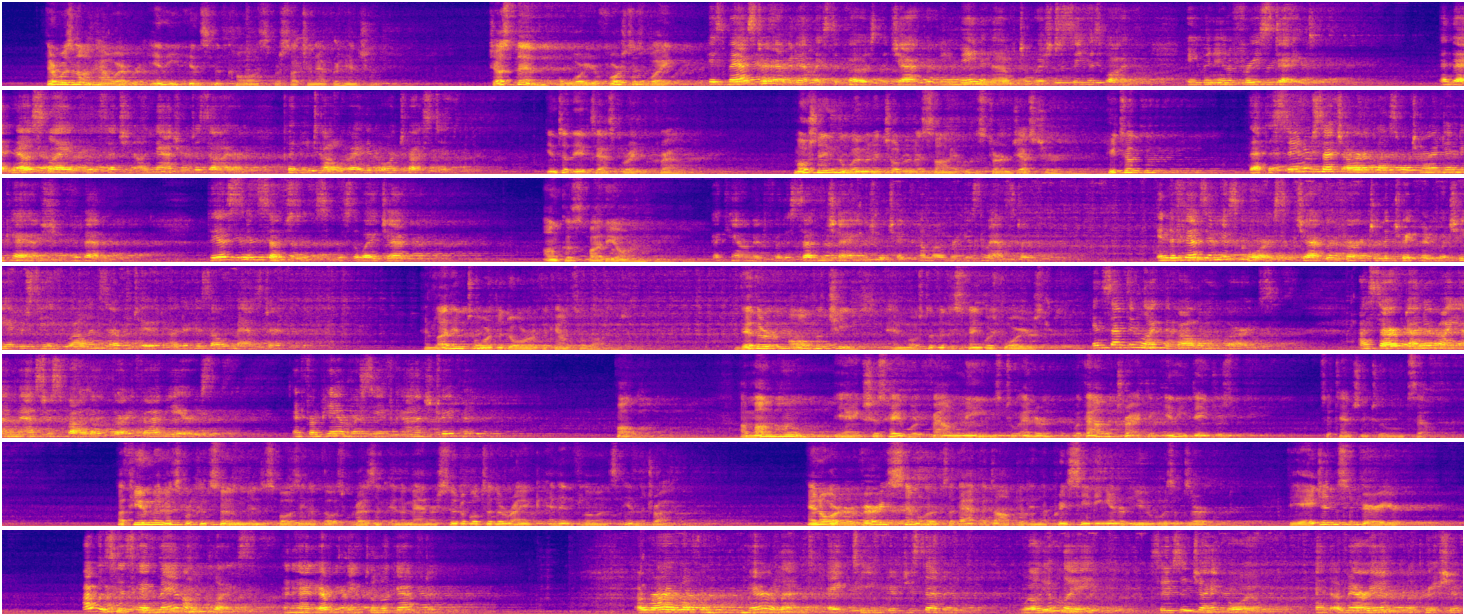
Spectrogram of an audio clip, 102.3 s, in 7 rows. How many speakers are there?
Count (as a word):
two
